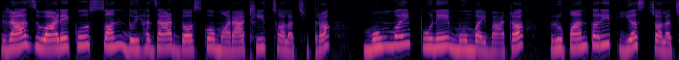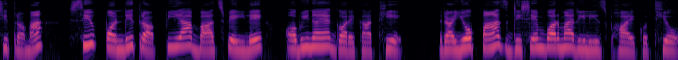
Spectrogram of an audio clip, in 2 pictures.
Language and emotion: Nepali, neutral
